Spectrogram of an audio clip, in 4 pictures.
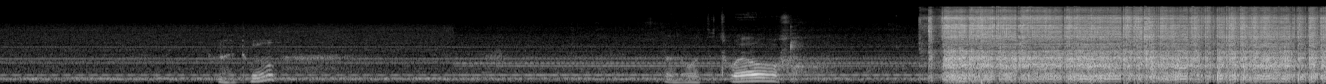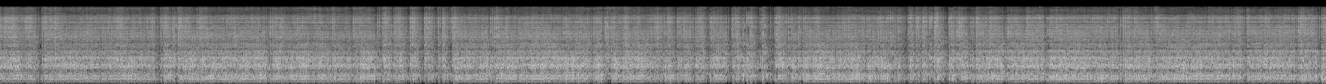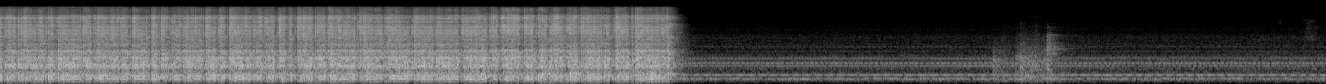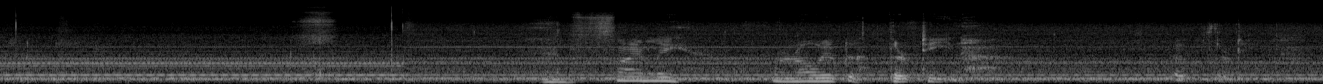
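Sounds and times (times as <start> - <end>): steady hum: 0.0 - 53.0
welder arc crackling: 9.2 - 33.5, 45.5 - 46.6.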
